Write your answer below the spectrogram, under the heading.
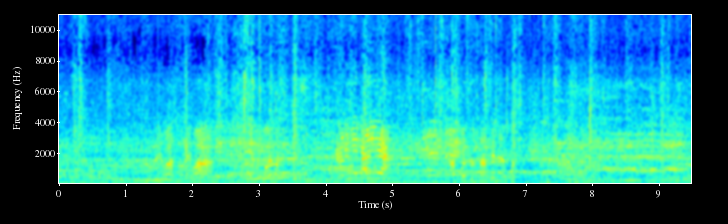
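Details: Cattle being unloaded from a truck, a cow jumping down and falling: drawn-out, low, droning moos that overlap and sustain for several seconds, with human voices and a steady background rumble throughout.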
